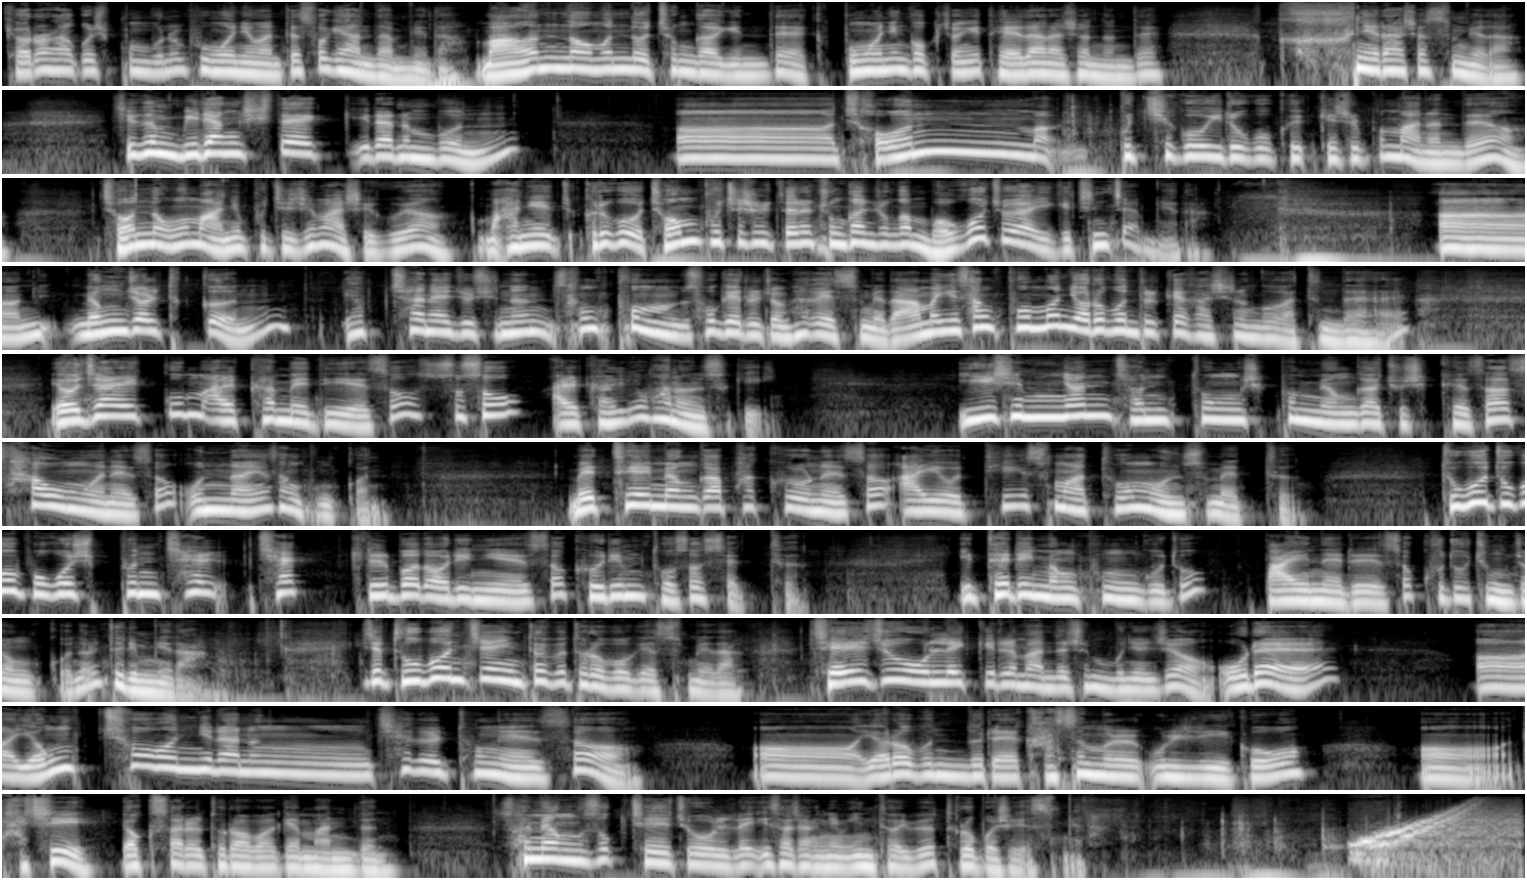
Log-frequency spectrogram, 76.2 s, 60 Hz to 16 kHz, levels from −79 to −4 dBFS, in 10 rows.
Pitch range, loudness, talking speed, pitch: 140-210 Hz, -16 LUFS, 275 characters per minute, 170 Hz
